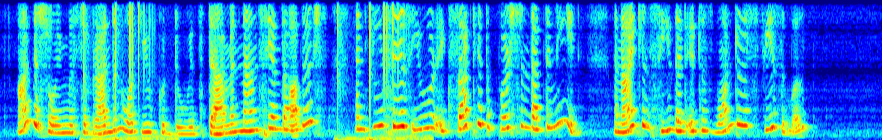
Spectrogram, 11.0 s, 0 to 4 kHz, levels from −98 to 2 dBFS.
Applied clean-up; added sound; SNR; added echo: none; Chink, clink; 12 dB; reverberation time 0.3 s.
